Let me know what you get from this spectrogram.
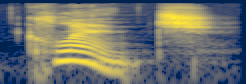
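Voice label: "clench", English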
